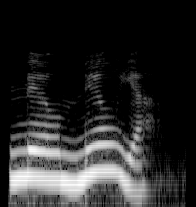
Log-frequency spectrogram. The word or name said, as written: mille miglia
